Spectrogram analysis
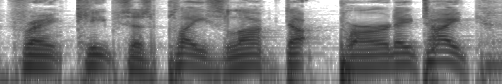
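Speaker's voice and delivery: emphatic, forceful character read; note writer in character. Acted. Player reading a note on Frank's locked shop, forceful character voice. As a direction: read it out like a suspicious informant's report.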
